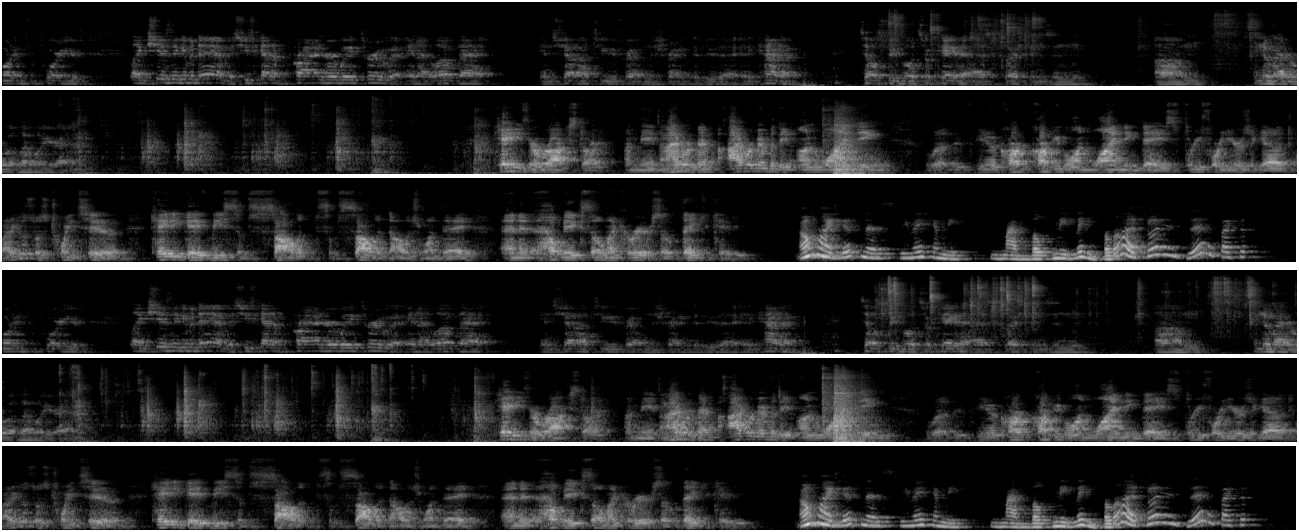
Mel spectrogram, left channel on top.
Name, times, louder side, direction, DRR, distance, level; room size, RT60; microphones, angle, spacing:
voice 1, 0.0-4.8 5.4-7.9 8.6-10.8 11.5-12.0 12.5-13.7 17.9-18.0 19.5-19.9, left 1 dB, 30° left, -3 dB, 3.3 m, -40 dB
sound 1, 7.9-8.5 8.7-23.3 23.8-24.3, right 4 dB, 55° right, 1.3 m, -38 dB
voice 2, 17.6-33.3, left 2 dB, 75° left, -3 dB, 4.9 m, -30 dB
voice 3, 33.9-35.5 35.8-38.3, equal, 5° left, 5 dB, 0.7 m, -25 dB
12.5 x 6.4 x 3.6 m, 0.41 s
head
